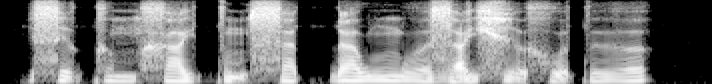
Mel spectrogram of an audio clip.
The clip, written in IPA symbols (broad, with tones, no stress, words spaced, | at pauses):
sḭ˧˨ə̯kə̤˨˩m xa˧˩j t̪ə̰˧˨msa˨˩t̚ɗa˧w mu˧˩ə̯za̰˧˥jxḭ˧˨ə̯ xṵ˧˨ə̯t̪ɨ˨˦ə̯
